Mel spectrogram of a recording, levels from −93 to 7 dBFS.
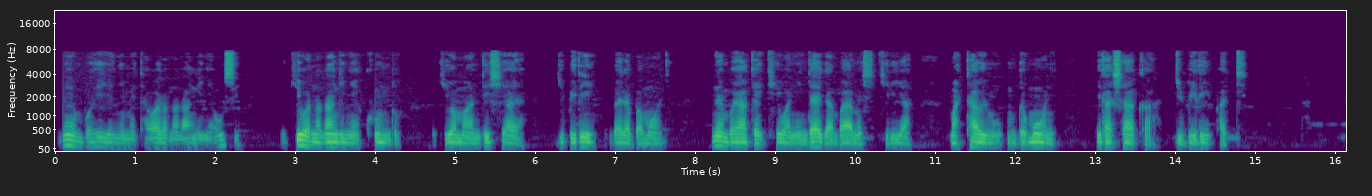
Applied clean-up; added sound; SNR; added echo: none; none; none; none.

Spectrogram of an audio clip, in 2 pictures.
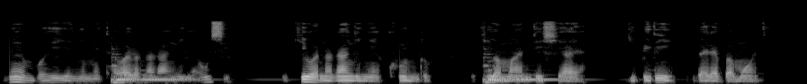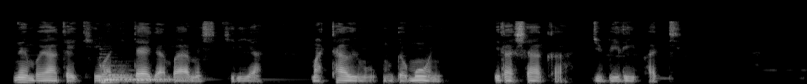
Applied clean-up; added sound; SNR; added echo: none; Bowed string instrument; 5 dB; none.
